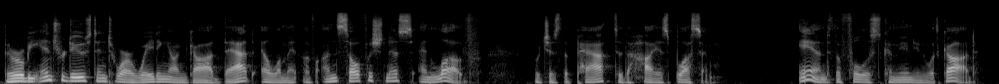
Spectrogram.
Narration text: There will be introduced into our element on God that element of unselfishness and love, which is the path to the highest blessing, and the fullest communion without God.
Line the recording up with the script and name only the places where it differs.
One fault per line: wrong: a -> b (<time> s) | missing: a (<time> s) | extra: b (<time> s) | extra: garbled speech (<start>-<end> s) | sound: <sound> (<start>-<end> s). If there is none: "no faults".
wrong: element -> waiting (1.3 s)
wrong: without -> with (9.3 s)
